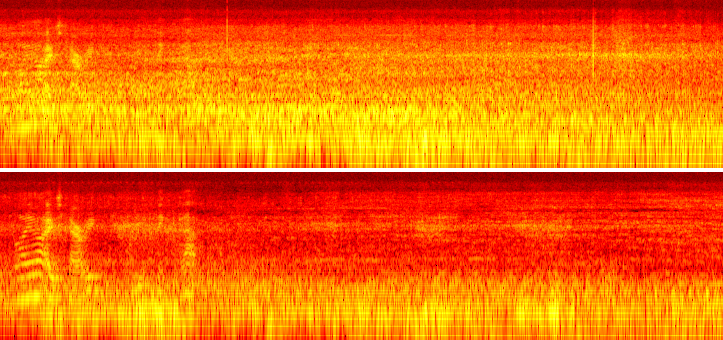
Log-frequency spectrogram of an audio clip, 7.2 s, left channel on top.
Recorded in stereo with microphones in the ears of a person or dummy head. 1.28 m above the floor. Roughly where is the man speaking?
Centre.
